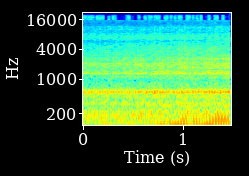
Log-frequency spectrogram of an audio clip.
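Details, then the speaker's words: 2017 Honda HR-V 1.8 at 120,000 km service, cold engine: steady mid-pitched whine over even idle, present in drive or reverse and stops in neutral; source unknown, mounts checked normal. "realmente tem um barulho aqui tem um barulho eu não sei da onde é"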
